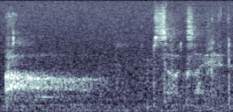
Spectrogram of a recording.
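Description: A man's breathy, whispered exclamation, lasting about a second, with no clear words.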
